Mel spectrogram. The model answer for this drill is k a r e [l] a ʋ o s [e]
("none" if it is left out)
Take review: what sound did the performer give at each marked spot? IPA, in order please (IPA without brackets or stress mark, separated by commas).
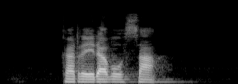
ɾ, a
